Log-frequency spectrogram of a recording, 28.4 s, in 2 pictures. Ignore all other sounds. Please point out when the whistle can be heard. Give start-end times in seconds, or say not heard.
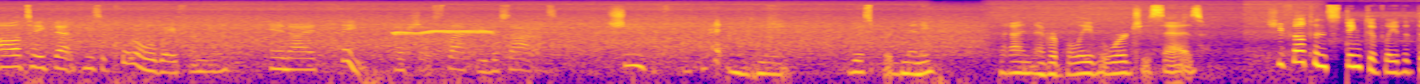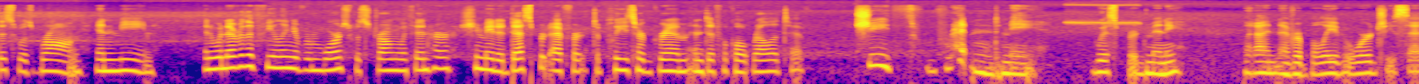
4.0-5.5, 24.9-25.6.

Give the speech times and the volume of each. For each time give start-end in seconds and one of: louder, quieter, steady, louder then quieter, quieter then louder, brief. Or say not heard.
0.0-28.3 louder.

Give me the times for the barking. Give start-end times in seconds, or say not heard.
not heard.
